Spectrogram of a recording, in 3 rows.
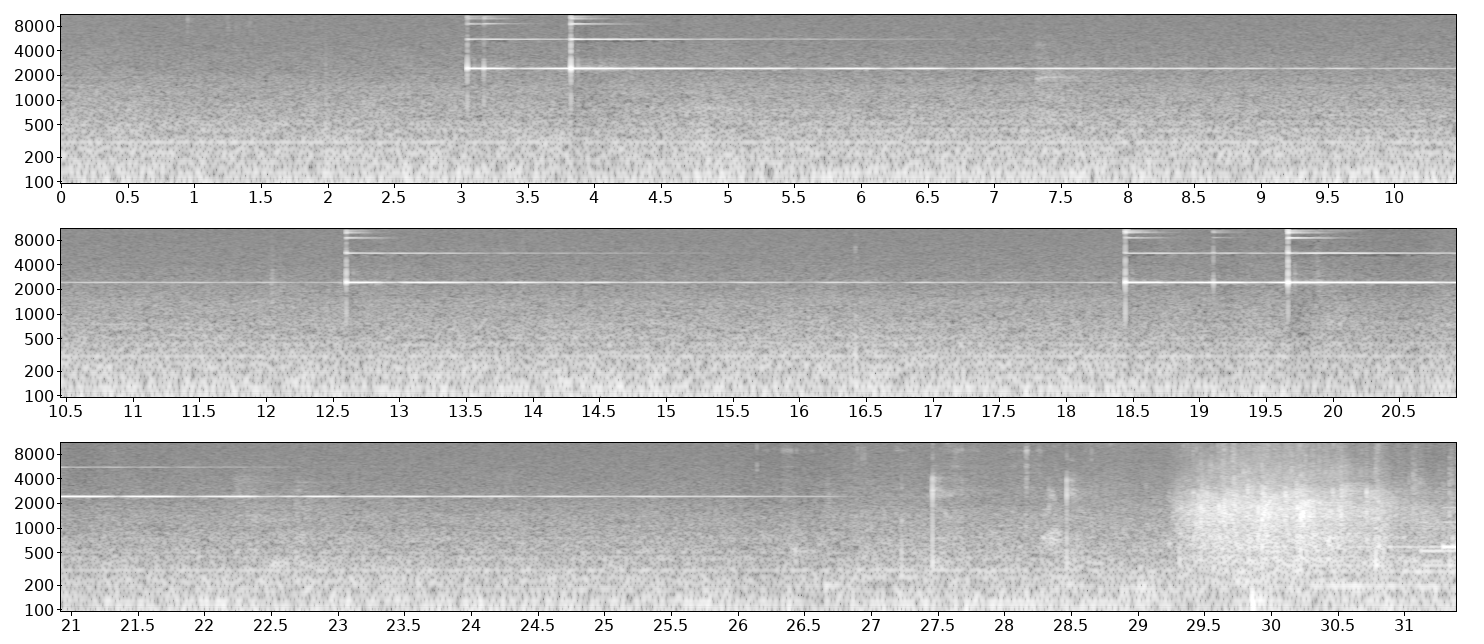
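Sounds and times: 
faint hiss: 0.0 - 31.3
ceremonial bell struck to end a session: 3.1 - 26.8.

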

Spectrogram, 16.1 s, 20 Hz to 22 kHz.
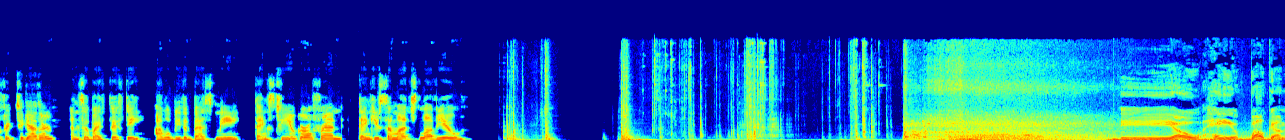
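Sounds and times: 
speech: 0.0 - 6.9, 14.0 - 16.0
keys jangling: 8.0 - 11.2
car engine cranking, starting and idling: 11.2 - 16.0.

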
